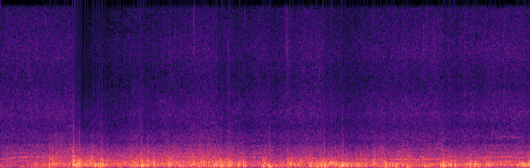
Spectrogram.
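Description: Electric multiple unit (EMU) suburban train approaching along the track, a loud, uneven low running noise with irregular knocks that grows louder about a second in, over steady heavy rain.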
